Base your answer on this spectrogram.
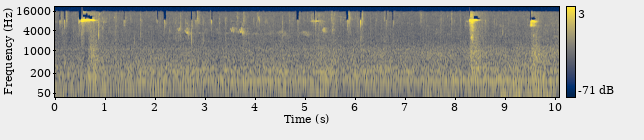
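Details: Round-tailed ground squirrel named Bubba, described as ready for hibernation, giving three short, very high, thin whistled chirps, one near the start and two close together near the end, separated by long quiet stretches over low background hiss.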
